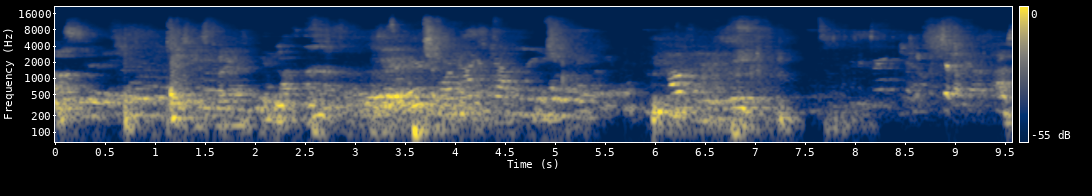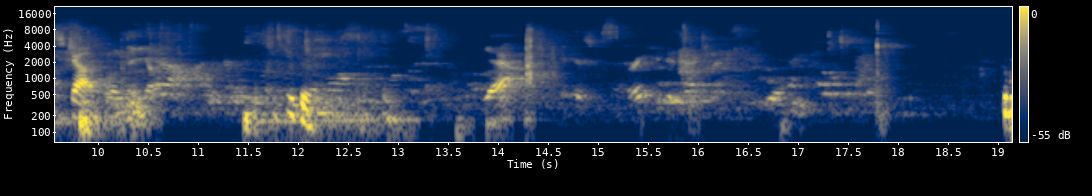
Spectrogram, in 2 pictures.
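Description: A congregation of men and women chatter and greet one another in an echoing hall.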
